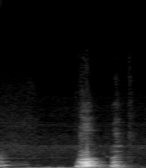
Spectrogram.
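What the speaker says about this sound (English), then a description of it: "You guys hear the dogs barking?" A few sharp dog barks ring out close by, two distinct bursts after a quiet, faintly rumbling start, loud against an otherwise still indoor room with no talking.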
